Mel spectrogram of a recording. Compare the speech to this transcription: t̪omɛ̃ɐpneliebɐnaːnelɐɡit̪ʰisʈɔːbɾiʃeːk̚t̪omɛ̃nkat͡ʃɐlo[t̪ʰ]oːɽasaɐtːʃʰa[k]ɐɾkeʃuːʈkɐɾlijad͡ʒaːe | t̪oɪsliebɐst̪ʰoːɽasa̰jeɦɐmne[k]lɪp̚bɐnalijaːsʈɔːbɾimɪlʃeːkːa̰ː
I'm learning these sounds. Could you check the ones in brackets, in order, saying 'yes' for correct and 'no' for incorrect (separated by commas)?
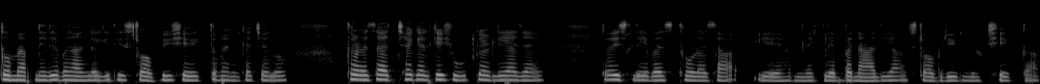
yes, yes, yes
